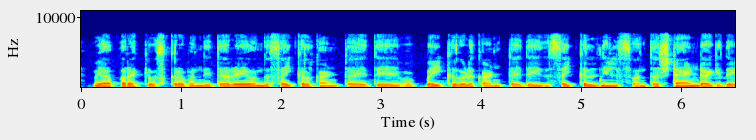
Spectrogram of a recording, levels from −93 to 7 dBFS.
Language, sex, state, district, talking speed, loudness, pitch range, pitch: Kannada, male, Karnataka, Mysore, 130 wpm, -18 LUFS, 110-115 Hz, 115 Hz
